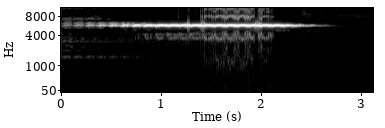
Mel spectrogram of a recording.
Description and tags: microphone feedback7
A Blue Yeti microphone fed back through a laptop speaker. Microphone held real close to invoke feedback. Sample 3 of 3, normal (high) pitch.
feedback, harsh, microphone, noise, oscillating, squeal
